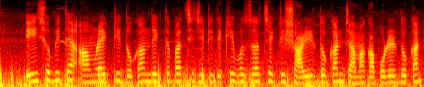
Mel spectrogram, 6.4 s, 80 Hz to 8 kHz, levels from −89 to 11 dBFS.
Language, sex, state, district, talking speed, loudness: Bengali, female, West Bengal, Paschim Medinipur, 160 wpm, -19 LUFS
